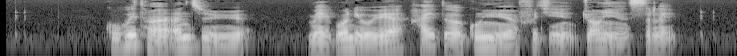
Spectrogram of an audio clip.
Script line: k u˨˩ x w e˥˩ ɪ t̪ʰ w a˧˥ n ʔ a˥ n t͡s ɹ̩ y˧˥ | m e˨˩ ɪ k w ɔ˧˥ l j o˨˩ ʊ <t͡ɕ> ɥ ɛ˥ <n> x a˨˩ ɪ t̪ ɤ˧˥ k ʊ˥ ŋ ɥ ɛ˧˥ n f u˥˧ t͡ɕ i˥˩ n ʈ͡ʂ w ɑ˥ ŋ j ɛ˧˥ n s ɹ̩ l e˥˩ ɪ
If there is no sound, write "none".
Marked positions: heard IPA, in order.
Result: none, none

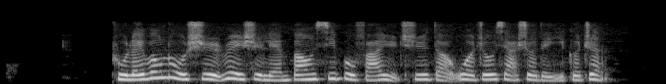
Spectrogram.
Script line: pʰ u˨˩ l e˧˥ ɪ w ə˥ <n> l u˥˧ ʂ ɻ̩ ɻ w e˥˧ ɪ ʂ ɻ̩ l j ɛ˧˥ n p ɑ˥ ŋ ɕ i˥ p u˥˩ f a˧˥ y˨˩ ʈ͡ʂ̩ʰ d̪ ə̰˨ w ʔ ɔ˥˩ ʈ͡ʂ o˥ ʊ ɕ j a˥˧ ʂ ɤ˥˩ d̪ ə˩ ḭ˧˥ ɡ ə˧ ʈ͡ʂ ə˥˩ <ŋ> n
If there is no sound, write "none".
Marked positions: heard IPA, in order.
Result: ŋ, none

